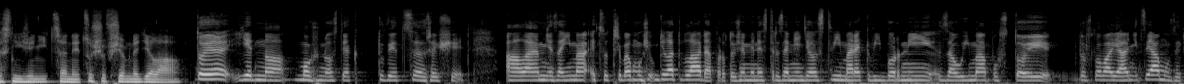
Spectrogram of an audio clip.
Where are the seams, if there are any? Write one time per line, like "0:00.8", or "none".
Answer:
0:01.9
